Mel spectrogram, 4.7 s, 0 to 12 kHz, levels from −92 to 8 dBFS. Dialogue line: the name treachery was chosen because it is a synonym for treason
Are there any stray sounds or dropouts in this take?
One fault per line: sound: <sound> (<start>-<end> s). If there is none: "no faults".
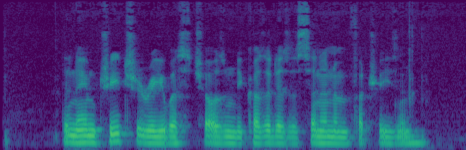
no faults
